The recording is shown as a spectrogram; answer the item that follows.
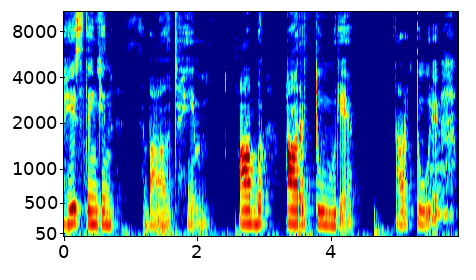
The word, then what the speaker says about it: Артур: Об Артуре. Артуре. By the way, in English, this name is Arthur. So you stress the first letter, Arthur. In Russian, it's Артур.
